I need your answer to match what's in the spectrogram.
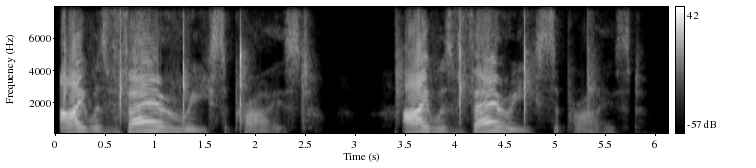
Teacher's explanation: if I elongate the air sound in very, then it gives us a different idea · So very becomes more emphasized. And it becomes the important word in that part of the sentence.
